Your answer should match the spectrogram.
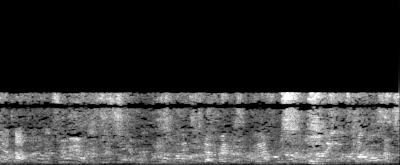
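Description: Several people talking at once in a room: audience chatter between songs, with no music playing.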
